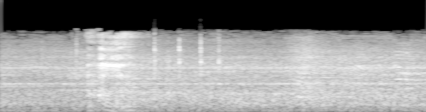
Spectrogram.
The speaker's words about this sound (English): I think the trains make kind of a haunting sound, and you'll see what I mean as it comes closer. That sound that you hear, the high pitch, it's kind of scary if you think about it.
